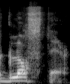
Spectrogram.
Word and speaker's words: Gloucester: Because in English, you write Gloucester and you pronounce Gloucester. You write Worcester, you pronounce it Worcester.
